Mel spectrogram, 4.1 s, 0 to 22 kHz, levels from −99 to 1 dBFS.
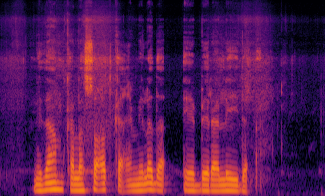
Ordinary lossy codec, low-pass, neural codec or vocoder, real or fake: none; none; none; real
